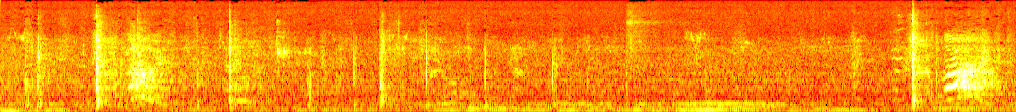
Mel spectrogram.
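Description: A tennis racket strikes a ball on a serve with a sharp pop.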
